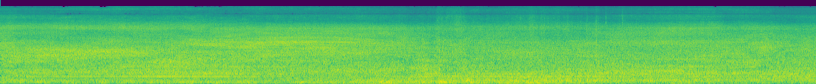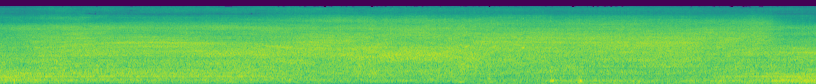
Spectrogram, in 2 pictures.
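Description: Home-built auger-type continuous concrete mixer running steadily, its auger screw churning concrete mix through the barrel, with a steady hum under the machine noise.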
